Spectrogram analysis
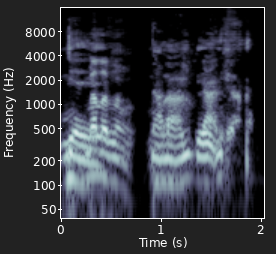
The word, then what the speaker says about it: Melinoe: Maloney Yeah, yeah. Melinoe.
